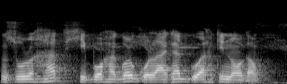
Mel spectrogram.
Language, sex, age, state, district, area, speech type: Assamese, male, 30-45, Assam, Jorhat, urban, spontaneous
